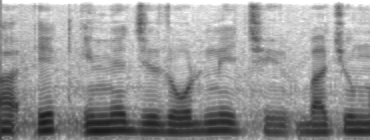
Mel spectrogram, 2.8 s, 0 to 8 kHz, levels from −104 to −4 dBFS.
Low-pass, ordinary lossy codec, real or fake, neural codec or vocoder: 7.2 kHz; Opus, 64 kbps; fake; codec, 16 kHz, 4 kbps, FunCodec, trained on Chinese and English, 50 frames a second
